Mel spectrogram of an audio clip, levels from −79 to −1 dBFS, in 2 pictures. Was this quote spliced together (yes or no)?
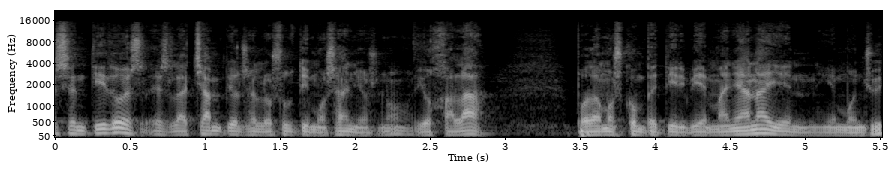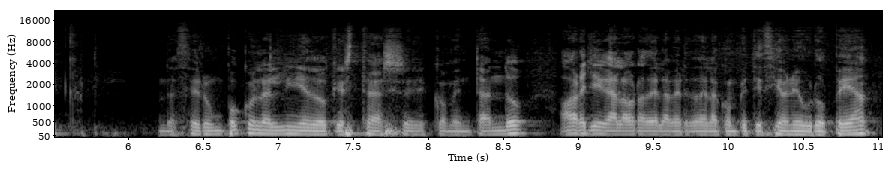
yes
